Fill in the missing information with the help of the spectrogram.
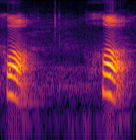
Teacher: جب زبان کا درمیانی حصہ اوپر کے تالو سے لگے گا تو خو ادا ہوگا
